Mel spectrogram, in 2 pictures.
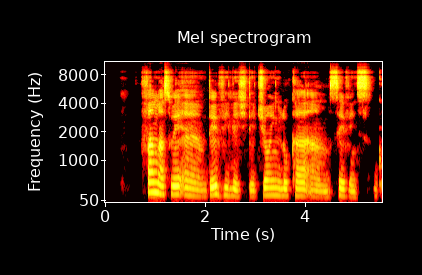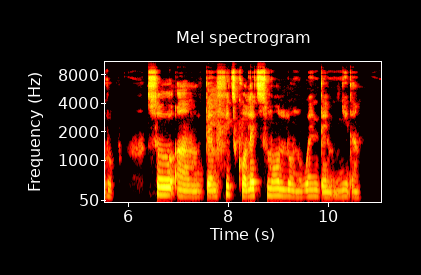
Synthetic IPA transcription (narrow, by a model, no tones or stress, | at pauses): famasweʔamdeviled͡ʒded͡ʒɔ̃ɪ̃nlokʰalamsevĩnsɡɹup̚ | soamdɛ̃mfitkʰɔlɛk̚tsmɔllõnwɛ̃ndɛ̃mnidãm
